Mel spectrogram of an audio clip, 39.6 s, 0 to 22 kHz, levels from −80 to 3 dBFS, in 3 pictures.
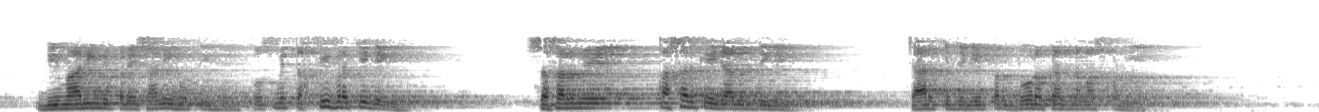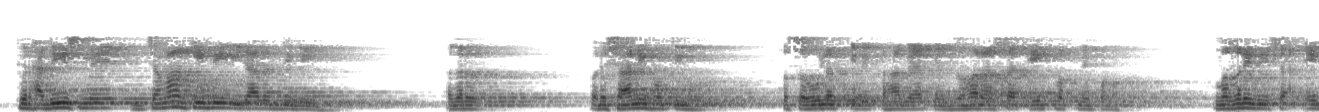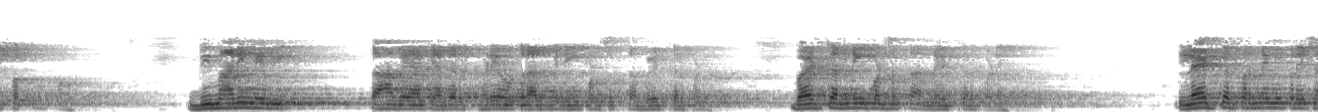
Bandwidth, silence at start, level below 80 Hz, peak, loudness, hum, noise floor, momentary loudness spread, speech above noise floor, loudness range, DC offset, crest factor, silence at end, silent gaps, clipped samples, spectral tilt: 6 kHz; 0.35 s; -62 dBFS; 0 dBFS; -20 LUFS; none; -63 dBFS; 17 LU; 43 dB; 5 LU; under 0.1%; 20 dB; 0 s; none; under 0.1%; -3.5 dB/octave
